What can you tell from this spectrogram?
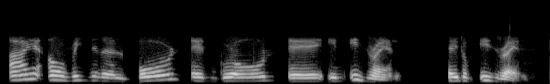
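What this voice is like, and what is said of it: Israeli accent. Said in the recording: “I recognize the accent.”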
